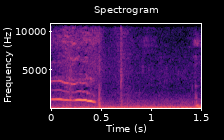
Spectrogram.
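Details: Pet dog crying as its owner leaves; one thin, high whine that slides gently downward and cuts off after half a second, in a quiet indoor room with a low background hum.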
